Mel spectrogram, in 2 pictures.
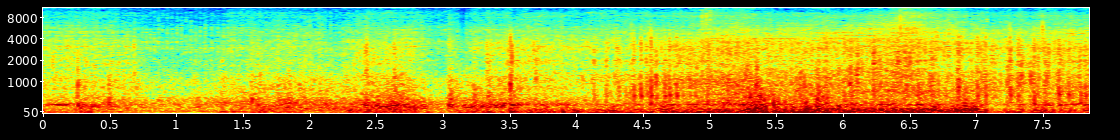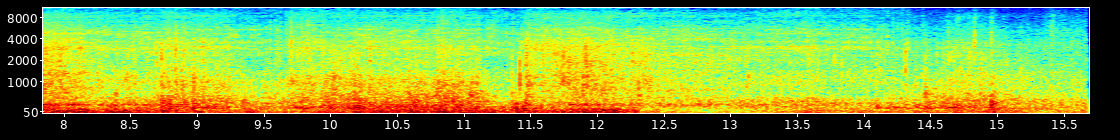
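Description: Bicycle tyres clatter over wooden boards.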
